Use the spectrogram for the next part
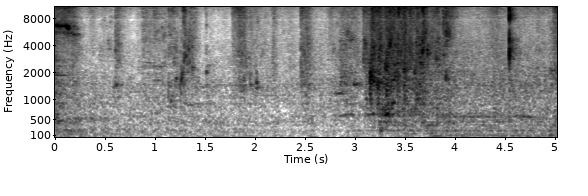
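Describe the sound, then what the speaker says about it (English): A pot is rinsed out with water, giving soft running and sloshing sounds with a few drips that swell into a louder splash toward the end, with faint speech in the background. "So I'll rinse out the pot."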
